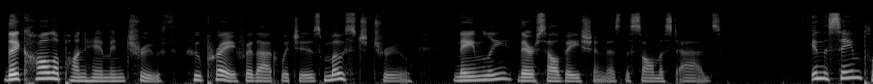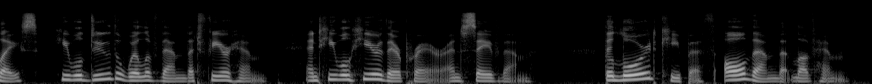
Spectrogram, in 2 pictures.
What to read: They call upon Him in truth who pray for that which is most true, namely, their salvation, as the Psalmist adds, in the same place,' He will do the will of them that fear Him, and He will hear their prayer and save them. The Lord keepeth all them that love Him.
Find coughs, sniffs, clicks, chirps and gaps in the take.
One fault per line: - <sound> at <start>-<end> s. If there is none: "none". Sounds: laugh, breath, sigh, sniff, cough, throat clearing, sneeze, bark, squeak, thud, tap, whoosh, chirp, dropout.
none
